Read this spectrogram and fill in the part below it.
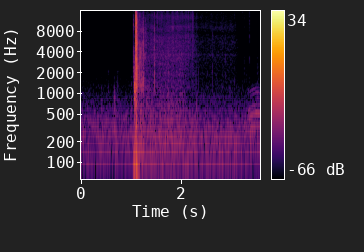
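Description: A match strikes and flares up.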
